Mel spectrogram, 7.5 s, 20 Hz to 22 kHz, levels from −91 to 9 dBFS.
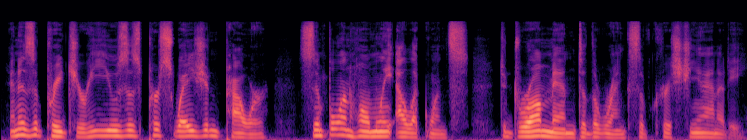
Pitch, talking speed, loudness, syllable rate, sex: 130 Hz, 160 wpm, -19 LUFS, 5.1 syllables/s, male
